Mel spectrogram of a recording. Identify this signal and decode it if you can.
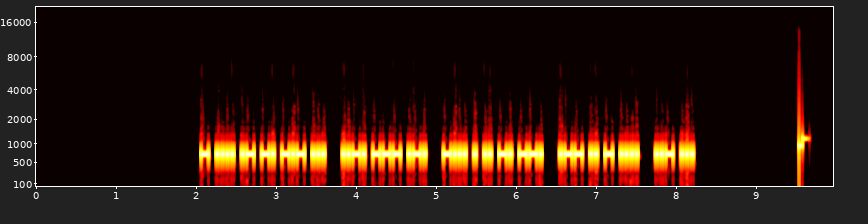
Morse code, heard as a keyed tone, about 38 wpm, 700 Hz. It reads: THANKS FOR BEING WITH US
